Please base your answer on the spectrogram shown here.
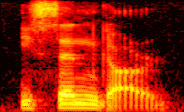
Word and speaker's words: Isengard: that I gave was eisenguard and you know if you applied the Elvis rules very strictly it would be Isengard which sounds awful right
